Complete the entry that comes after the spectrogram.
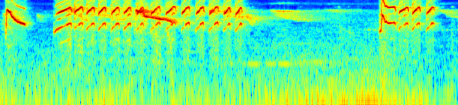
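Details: A female white-eye calls in lenjeh manja style to draw in other white-eyes: a long rapid high-pitched trilling chatter of over a second, a brief pause, then another short trilled burst.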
